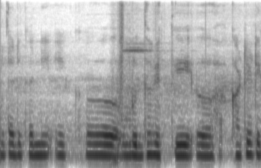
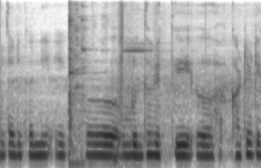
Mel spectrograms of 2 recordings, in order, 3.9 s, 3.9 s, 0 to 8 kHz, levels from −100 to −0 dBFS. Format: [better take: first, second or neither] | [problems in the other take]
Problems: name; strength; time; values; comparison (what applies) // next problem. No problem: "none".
first | background sound (Shatter / Crushing); 16 dB below the speech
